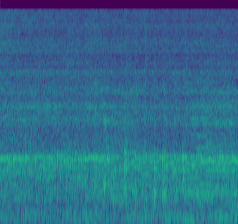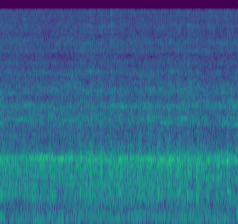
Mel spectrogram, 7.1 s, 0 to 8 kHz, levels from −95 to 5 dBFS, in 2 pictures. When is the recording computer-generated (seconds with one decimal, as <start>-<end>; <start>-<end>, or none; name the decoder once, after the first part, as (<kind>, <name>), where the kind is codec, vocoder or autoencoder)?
0.0-4.9 (codec, SNAC); 6.4-7.1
